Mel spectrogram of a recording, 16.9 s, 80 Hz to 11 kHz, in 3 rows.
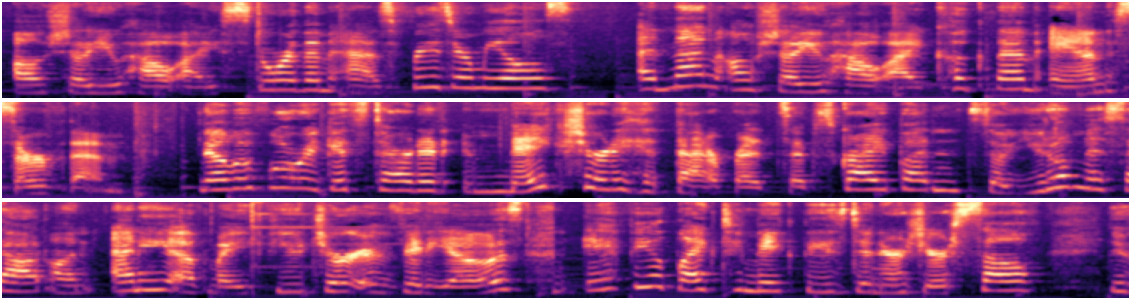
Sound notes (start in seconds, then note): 12.4 bell dings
